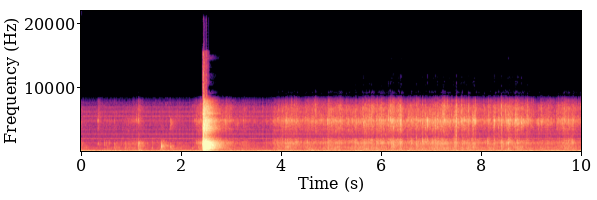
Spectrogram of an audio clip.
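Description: A single loud thump about two seconds in, then a clear plastic bag crinkling and rustling from about four seconds in as it is handled around the boxed film projector.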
